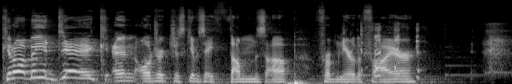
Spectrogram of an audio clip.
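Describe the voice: This is plain reading aloud. The speech is read out plainly.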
